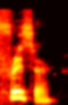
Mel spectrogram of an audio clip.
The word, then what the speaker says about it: Freezer: the second is frieza oh in spanish it's freezer oh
